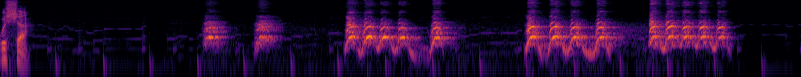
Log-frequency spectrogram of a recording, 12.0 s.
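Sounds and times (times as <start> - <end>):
dog yapping: 3.0 - 4.4, 5.2 - 6.9, 7.9 - 11.1.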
